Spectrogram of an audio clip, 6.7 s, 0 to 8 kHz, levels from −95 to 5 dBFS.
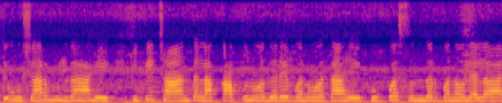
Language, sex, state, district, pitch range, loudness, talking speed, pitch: Marathi, female, Maharashtra, Chandrapur, 245-260 Hz, -18 LUFS, 135 wpm, 255 Hz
